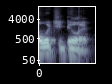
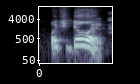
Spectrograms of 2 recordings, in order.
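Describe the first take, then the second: First: Said in the usual way. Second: Raised, disbelieving repeat; incredulous bro. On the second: Retold or imitated. Friend asking a buddy why he's dating her, high disbelief. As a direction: ask it again in higher disbelief. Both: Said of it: "I would tell somebody".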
